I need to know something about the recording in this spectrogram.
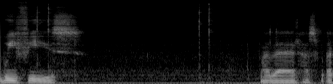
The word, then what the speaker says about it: Wifies: Oh, it's called It's pronounced Weiffies. My bad. I called him Wiffies.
